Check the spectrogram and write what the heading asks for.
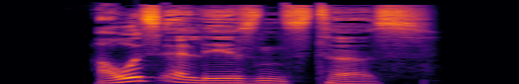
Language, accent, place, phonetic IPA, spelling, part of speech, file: German, Germany, Berlin, [ˈaʊ̯sʔɛɐ̯ˌleːzn̩stəs], auserlesenstes, adjective, De-auserlesenstes.ogg
- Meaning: strong/mixed nominative/accusative neuter singular superlative degree of auserlesen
